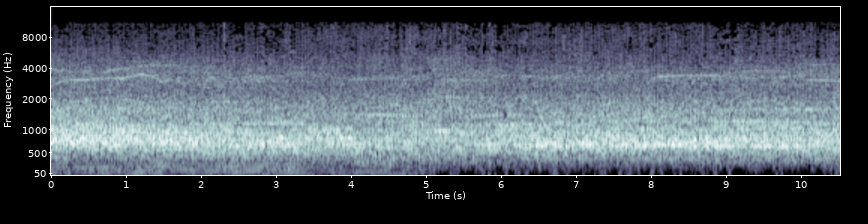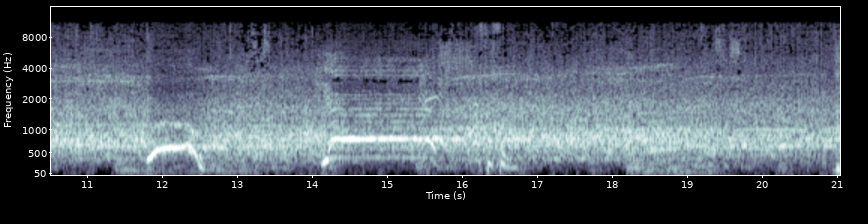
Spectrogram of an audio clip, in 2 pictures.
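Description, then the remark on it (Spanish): A large church audience shouts and cheers for joy to the Lord in a sustained, dense roar, with individual whoops and yells rising above the crowd toward the middle and a few voices calling out. “Entonces dale un grito de júbilo al Señor.”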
